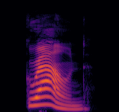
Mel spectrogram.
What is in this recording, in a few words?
"GROUND", english; 3000 words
